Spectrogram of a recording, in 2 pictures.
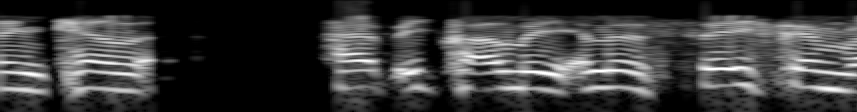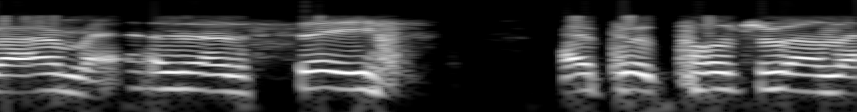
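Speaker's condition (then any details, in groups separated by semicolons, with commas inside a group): Mild cerebral palsy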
